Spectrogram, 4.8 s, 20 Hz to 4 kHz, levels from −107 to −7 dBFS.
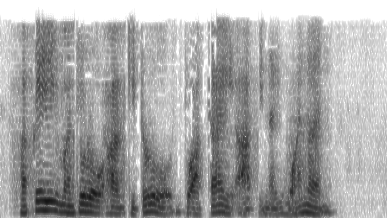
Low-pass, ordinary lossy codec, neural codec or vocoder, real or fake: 3.6 kHz; AAC, 16 kbps; codec, 16 kHz, 1 kbps, FreqCodec, smaller model; fake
